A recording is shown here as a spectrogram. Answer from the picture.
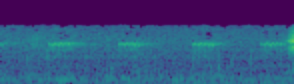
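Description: Faint cricket chirps, short and high-pitched, about two a second, laid into the radio drama's outdoor scene as a sound effect.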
